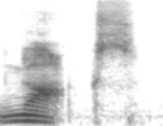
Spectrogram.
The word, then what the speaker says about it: Knox: tell me he goes knocks yeah bro yeah that's about the only name that starts with a silent k k names bro I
